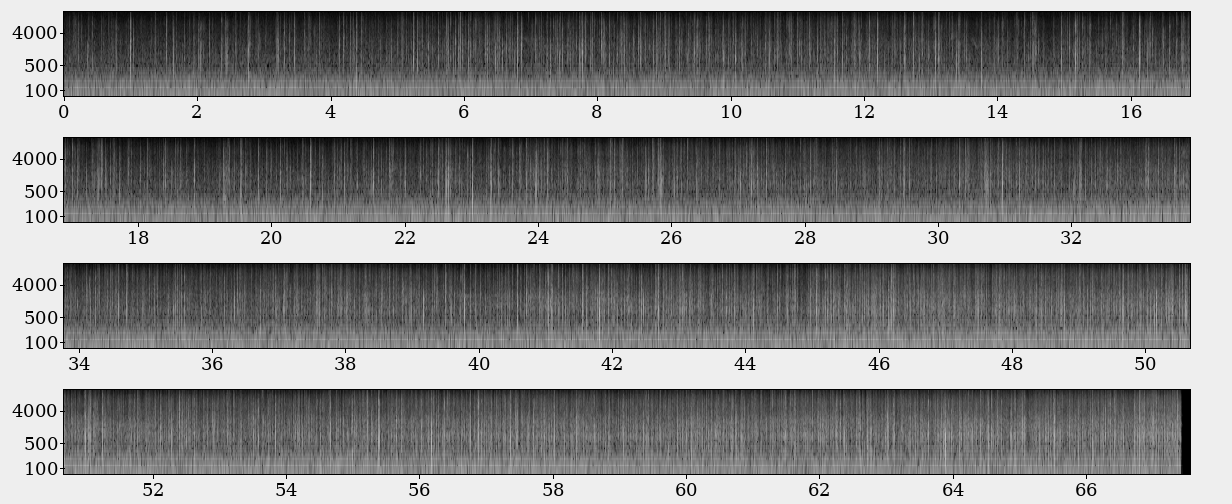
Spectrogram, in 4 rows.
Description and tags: Rain on tent
Starting to rain on Macpac Olympus tent by the shore of Lake King William, Tasmania, 27 Feb 2014, 9.19am. Recorded from inside the tent on a Marantz PMD 661 using a Rode NT55.
camping, Raindrops, tent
